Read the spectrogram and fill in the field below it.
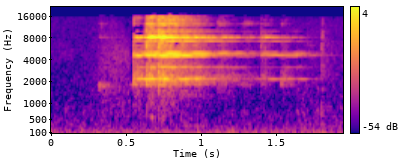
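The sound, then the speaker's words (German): A single small bell, rung to summon a servant, rings out clearly, its bright metallic tone sustaining for about a second before fading away, heard on its own without any voices. “Man klingelt und dann ereignet sich was.”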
